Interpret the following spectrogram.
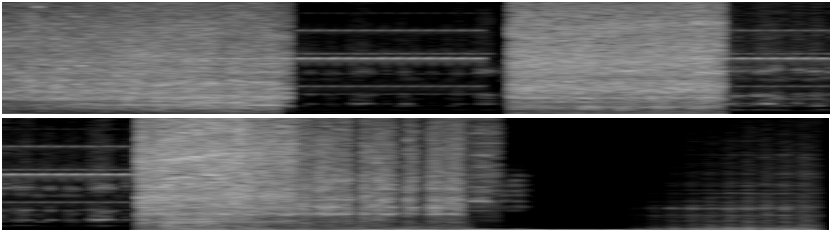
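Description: Film-trailer sound design: loud bursts of harsh static noise cut sharply against short stretches of thin, high electronic tones, twice over. Then comes a loud burst with a deep rumble underneath, which cuts off abruptly about five seconds in before the sound swells back near the end.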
